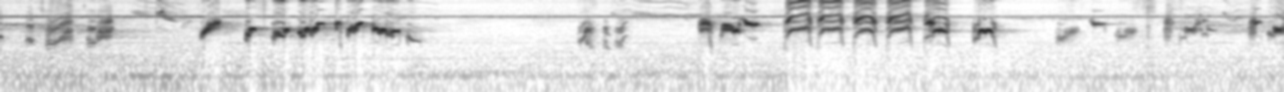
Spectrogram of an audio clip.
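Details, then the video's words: Energetic red-whiskered bulbul song played to train newly caught birds: repeated bursts of loud, rapid, slurred whistles and chirps, several quick phrases over six seconds, with a persistent high-pitched electronic-like whine throughout. "luyện cho chào mào bổi hót"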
